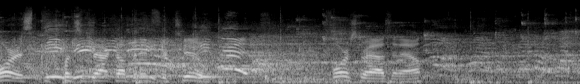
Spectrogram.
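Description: A basketball bounces on a hard floor in an echoing hall.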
